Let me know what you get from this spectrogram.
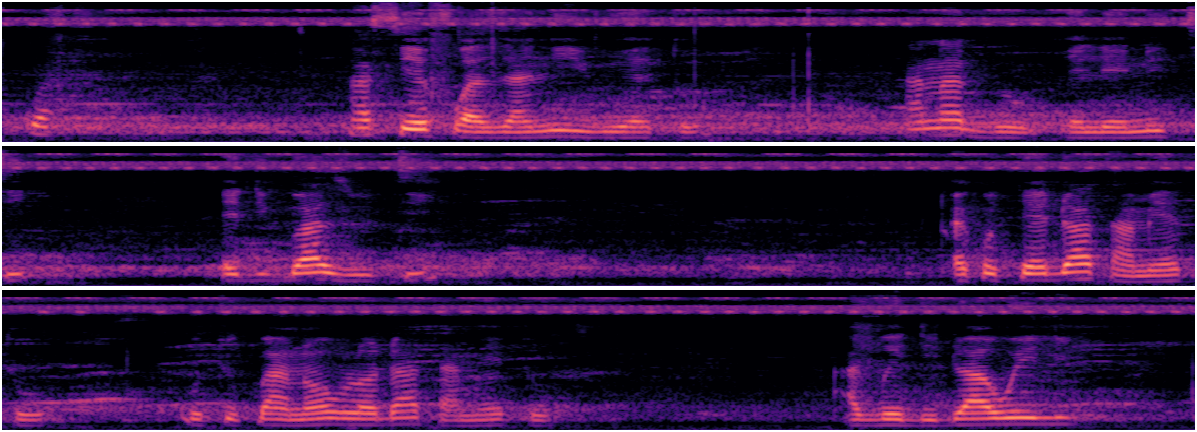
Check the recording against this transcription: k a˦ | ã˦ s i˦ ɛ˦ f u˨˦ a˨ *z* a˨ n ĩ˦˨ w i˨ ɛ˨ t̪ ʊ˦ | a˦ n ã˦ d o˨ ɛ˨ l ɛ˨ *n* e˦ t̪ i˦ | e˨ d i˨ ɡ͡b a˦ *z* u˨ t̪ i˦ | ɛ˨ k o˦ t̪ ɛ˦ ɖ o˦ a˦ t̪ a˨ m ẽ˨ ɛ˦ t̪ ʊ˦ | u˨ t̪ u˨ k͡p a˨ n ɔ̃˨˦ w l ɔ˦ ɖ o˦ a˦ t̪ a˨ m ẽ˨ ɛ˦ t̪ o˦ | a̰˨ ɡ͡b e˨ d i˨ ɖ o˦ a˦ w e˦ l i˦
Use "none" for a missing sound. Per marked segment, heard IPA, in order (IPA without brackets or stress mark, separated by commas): z, n, z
